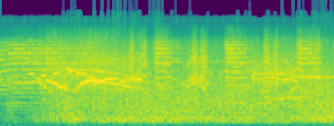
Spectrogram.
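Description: Fairground ride noise on a newsreel soundtrack: a loud, dense wash with music mixed in. A few high cries glide up and down in the first couple of seconds.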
